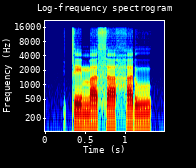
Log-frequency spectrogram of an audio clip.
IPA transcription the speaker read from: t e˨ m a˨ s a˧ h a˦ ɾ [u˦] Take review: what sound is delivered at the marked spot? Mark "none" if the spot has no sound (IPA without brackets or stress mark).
u˦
